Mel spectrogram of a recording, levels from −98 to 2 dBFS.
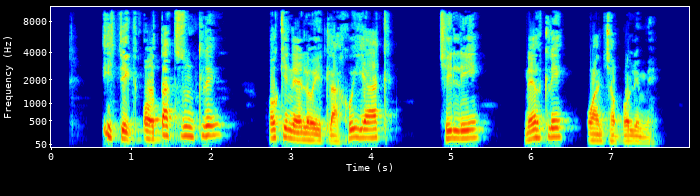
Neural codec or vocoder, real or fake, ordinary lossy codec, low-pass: vocoder, 24 kHz, 100 mel bands, Vocos; fake; AAC, 64 kbps; 9.9 kHz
